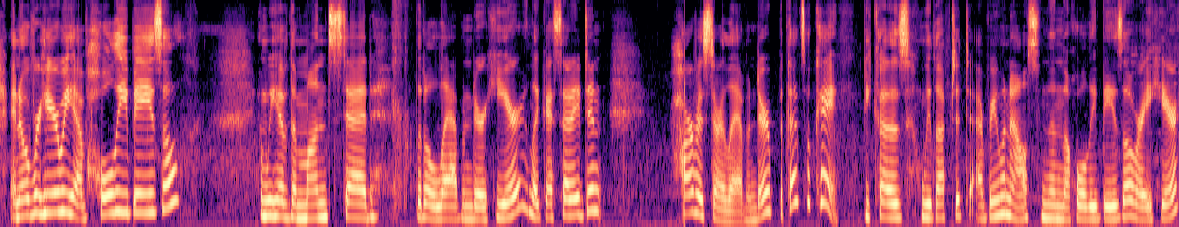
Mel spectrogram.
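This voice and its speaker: A woman's medium-pitched voice with a Midwestern accent, lively intonation, a fairly quick pace and very even loudness. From US Midwest. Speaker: gardener and channel host. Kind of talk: garden tour walkthrough. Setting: outdoors in the garden. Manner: casual, chatty.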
